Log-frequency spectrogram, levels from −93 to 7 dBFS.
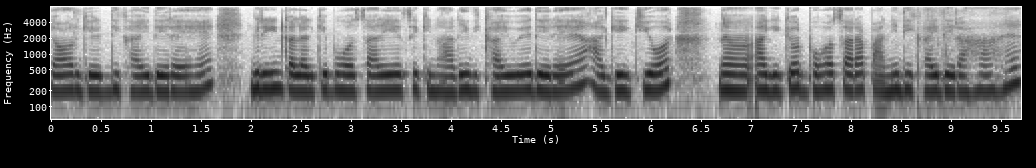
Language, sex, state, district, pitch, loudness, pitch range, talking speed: Hindi, female, Bihar, Vaishali, 205 Hz, -14 LUFS, 200-210 Hz, 200 wpm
